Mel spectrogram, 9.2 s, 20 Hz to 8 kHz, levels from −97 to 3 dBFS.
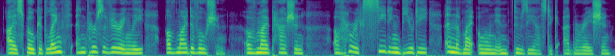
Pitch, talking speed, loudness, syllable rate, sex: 205 Hz, 135 wpm, -17 LUFS, 5.2 syllables/s, female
